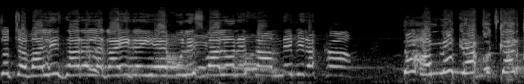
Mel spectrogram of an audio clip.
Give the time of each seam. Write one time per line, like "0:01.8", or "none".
none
